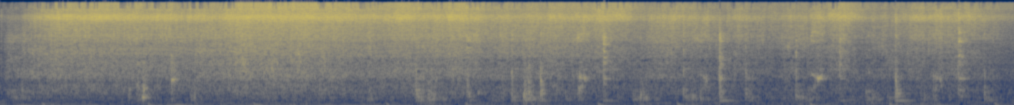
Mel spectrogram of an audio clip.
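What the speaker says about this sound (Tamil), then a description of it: "நம்ம இப்போது மேஷ் பண்ண தக்காளி சேர்த்துடலாம்." Mashed tomato added to frying onions in a pan for black chana radish kara kuzhambu, a loud close hissing sizzle with repeated scraping stirs throughout, no voices.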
